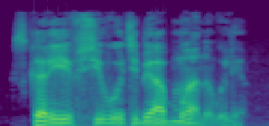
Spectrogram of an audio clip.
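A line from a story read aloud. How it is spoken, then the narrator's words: Calm objection. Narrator (Russian): спокойно возразил хранитель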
